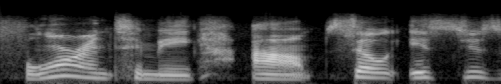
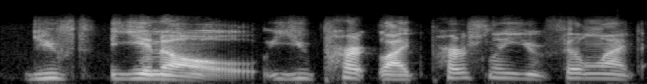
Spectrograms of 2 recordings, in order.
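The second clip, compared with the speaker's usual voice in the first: normal talking voice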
